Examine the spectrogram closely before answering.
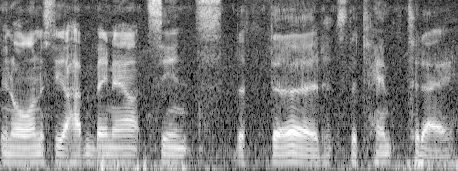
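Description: A man with a low pitch and a dark, mellow tone speaks at a moderate pace with little pitch movement.

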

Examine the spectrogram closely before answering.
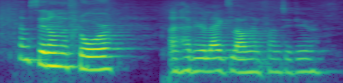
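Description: Audible room echo colors this woman's voice. Her pitch varies in an ordinary way. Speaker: yoga teacher. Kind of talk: guided yoga class, live-stream, calm cueing of poses and breath. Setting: live-stream video. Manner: calm, soothing, unhurried, warm, instructive; chatty, with light laughs and reflective asides. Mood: calm, warm. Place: home room.

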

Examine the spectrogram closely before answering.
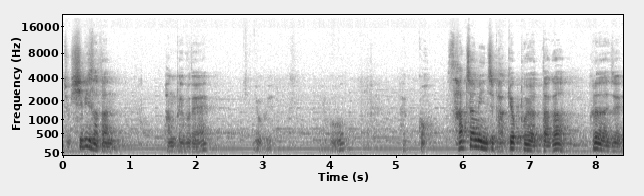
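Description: Over music in the background, the speech goes at a very slow pace, with very wide pitch swings, big swings in loudness, and long, frequent pauses. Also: man. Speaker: voice actor; army veteran. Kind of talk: interview answer.

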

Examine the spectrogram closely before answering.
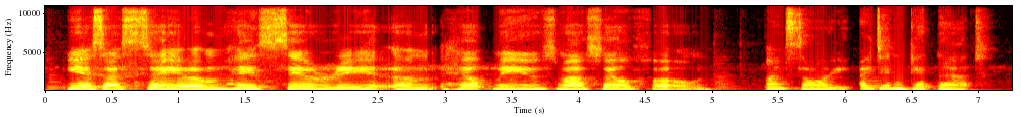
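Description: Faint music plays in the background as a woman with a high pitch speaks at a very slow pace with ordinary pitch variation. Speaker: caller. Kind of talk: comedic phone conversation. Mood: exasperated, apologetic. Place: home room.

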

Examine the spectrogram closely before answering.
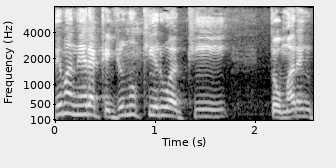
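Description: Light background noise runs through the clip. The speaker is a man. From Dominican Republic. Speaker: politician. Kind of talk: political interview. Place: studio. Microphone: lapel.

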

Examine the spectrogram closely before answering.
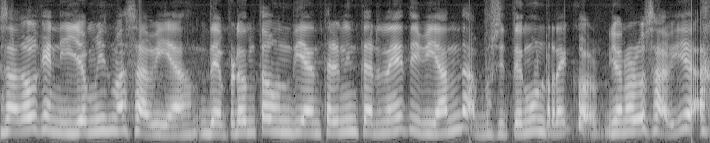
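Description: A woman talks at a fairly quick pace with hardly any pauses. Her pitch is high and her intonation fairly even. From Spain. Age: 20s. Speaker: rhythmic gymnast, team captain. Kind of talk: interview answers. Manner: laughing, cheerful. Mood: relaxed, smiling. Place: gym. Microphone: lapel.

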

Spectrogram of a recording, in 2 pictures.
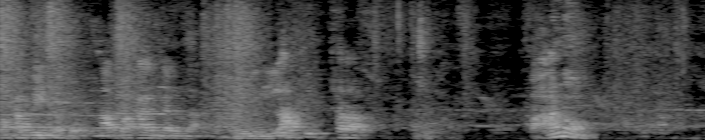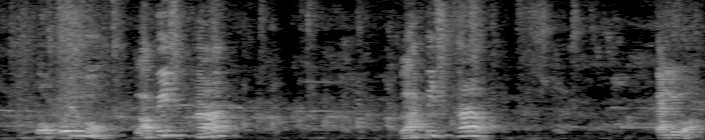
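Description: With music in the background and audible room echo, the voice moves at a fairly slow pace through very wide pitch swings and long, frequent pauses. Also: man, high pitch for a man. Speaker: dog trainer. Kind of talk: tutorial. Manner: commands to dog.

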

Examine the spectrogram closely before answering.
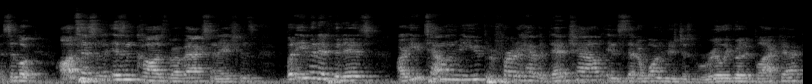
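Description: A man speaks at a fairly quick pace with a fairly high pitch. Light background noise and audible room echo are present. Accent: American. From Pittsburgh, US. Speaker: stand-up comedian. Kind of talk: crude, self-deprecating stand-up set of rapid one-liners and dark punchlines. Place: stage.

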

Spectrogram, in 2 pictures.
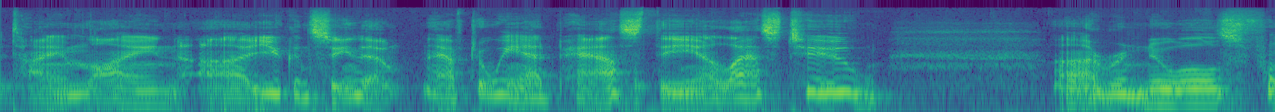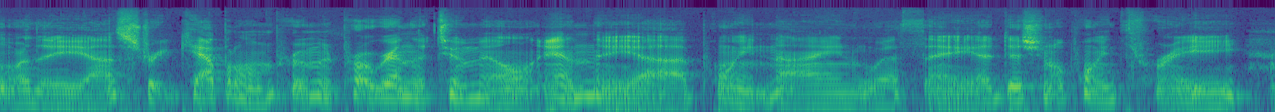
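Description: A man at a moderate pace, over light background noise. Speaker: presenter. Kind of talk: presentation to council. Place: hall.

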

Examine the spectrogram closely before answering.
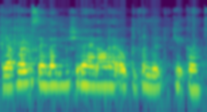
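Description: A woman, with light background noise. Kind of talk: casual cooking tutorial. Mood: relaxed, upbeat. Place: kitchen. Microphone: camera far.

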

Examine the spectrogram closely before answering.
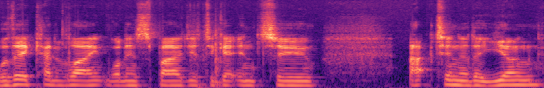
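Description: Fairly high in pitch and monotone in intonation, a man speaks at a fairly quick pace with a Yorkshire accent. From Yorkshire, northern England. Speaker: podcast host. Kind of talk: casual interview. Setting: video call.

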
